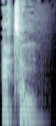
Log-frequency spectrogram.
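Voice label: "atom", English, uk British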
